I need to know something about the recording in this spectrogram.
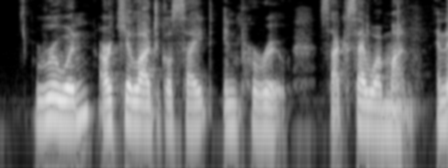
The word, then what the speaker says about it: Sacsayhuaman: back here and watch the video, this is pronounced Sacsayhuaman. Sacsayhuaman. And it is an ancient Incan ruin, archaeological site in Peru. Sacsayhuaman.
